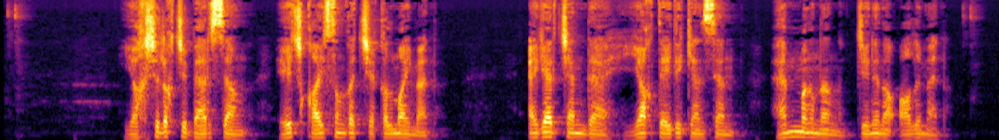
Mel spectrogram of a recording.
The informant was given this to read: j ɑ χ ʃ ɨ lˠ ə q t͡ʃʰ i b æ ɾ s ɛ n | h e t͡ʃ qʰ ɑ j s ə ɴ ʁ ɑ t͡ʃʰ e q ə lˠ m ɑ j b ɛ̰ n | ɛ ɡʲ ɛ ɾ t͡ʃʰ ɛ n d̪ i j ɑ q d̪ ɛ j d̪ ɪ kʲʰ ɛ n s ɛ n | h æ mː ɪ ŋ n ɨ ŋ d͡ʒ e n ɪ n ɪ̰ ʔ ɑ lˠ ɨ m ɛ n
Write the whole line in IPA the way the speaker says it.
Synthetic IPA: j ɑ χ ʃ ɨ lˠ ə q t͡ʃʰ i b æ ɾ s ɛ ŋ | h e t͡ʃ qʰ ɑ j s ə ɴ ʁ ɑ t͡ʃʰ e q ə lˠ m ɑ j m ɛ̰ n | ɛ ɡʲ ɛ ɾ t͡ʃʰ ɛ n d̪ ɛ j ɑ q d̪ ɛ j d̪ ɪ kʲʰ ɛ n s ɛ n | h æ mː ɪ ŋ n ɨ ŋ d͡ʒ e n ɪ n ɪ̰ ʔ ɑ lˠ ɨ m ɛ n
